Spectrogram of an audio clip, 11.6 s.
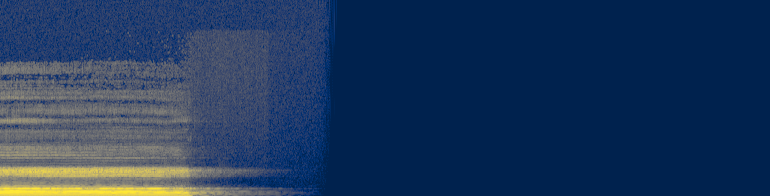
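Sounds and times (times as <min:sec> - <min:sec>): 
SATB choir with predominant bass part: 0:00.0 - 0:03.4.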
